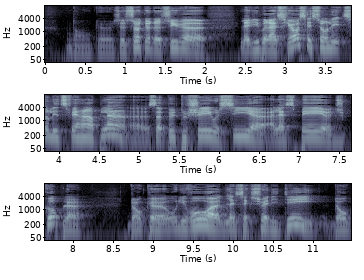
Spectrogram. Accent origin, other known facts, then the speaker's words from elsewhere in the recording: Quebec, Canada; la conception chrétienne de la sexualité, dans laquelle j'ai grandi au Québec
